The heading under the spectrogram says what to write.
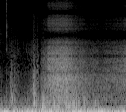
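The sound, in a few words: capsule splashing down into water in Kerbal Space Program video game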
